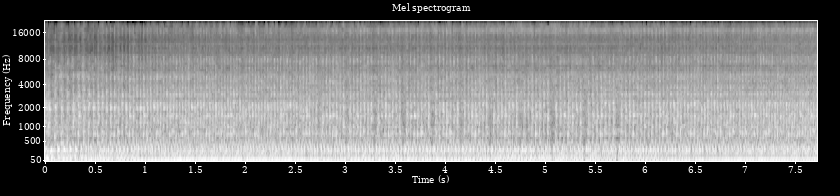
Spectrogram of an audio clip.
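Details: 1964 LeRoi 125G1 trailer air compressor, engine possibly an Allis-Chalmers D226 of about 42 hp, straight-piped with no muffler. Loud, deep, steady exhaust bark with even firing and no misses or knocks: normal running.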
